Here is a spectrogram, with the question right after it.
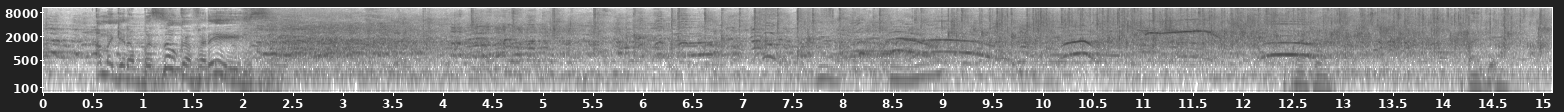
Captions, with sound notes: I'm going to get a bazooka for these. (audience cheering)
